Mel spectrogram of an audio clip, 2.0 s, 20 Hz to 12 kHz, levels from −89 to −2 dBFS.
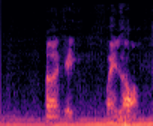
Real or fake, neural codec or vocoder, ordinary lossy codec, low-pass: fake; codec, 24 kHz, 3 kbps, HILCodec; MP3, 48 kbps; 10.8 kHz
